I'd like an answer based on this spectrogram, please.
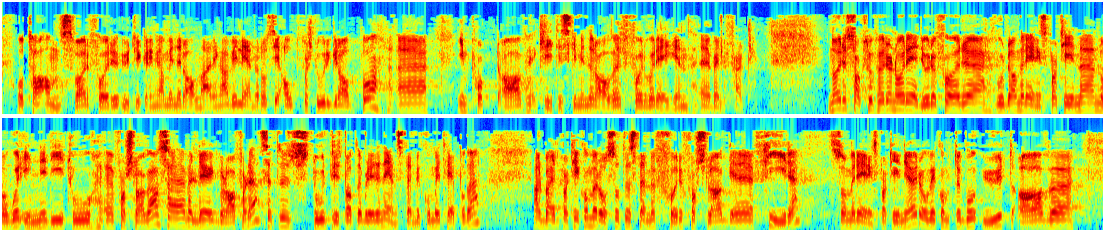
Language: Norwegian Bokmål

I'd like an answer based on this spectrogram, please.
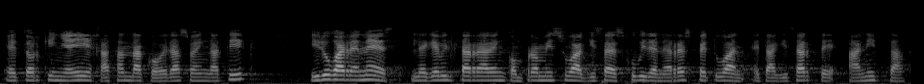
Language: Basque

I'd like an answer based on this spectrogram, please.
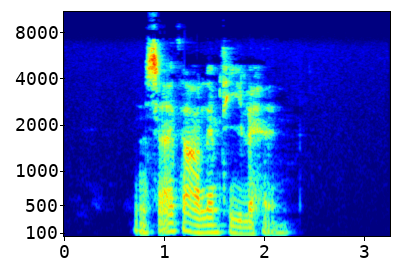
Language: Kabyle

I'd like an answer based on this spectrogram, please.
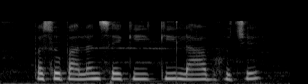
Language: Magahi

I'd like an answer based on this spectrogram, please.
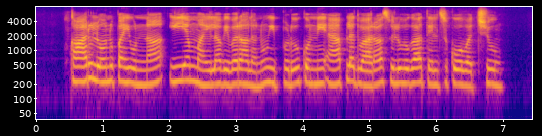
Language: Telugu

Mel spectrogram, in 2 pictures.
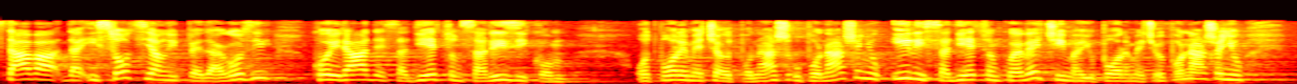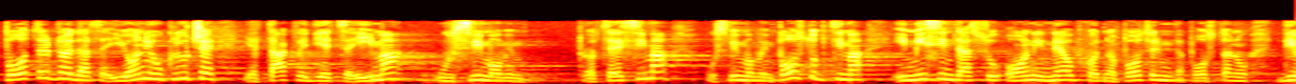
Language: Croatian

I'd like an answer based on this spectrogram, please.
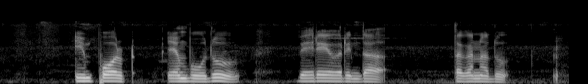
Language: Kannada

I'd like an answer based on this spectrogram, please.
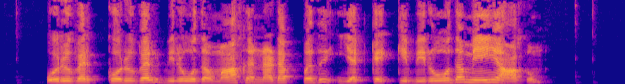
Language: Tamil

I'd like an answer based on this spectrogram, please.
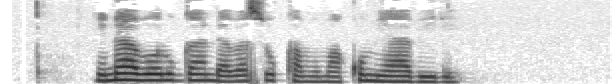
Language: Ganda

